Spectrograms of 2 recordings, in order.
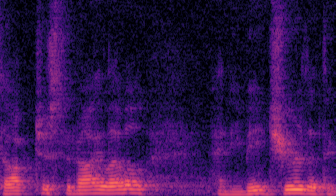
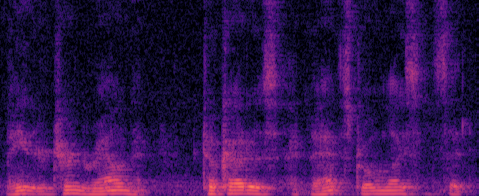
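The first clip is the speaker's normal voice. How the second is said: usual speaking voice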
